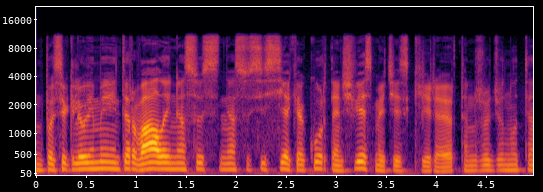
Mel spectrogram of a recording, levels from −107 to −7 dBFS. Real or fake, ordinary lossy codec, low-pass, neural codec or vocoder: real; Opus, 64 kbps; 10.8 kHz; none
